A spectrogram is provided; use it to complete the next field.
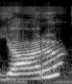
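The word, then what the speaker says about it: Jahr: the word but the meaning of the word यार is years okay साल कितने साल हो गए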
